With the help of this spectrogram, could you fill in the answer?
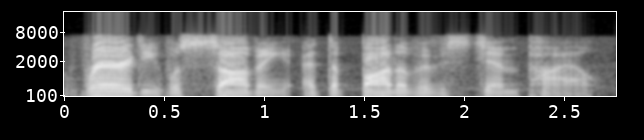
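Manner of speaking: plain reading voice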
